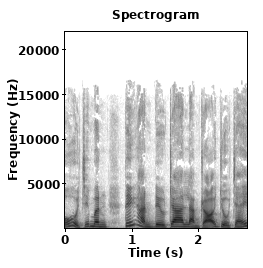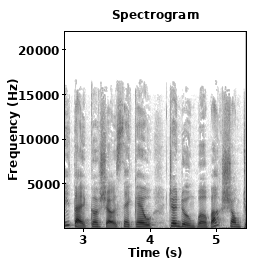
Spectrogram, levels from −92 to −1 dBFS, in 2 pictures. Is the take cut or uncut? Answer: uncut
